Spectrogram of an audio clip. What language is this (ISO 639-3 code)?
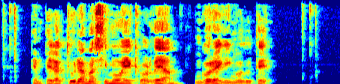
eus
